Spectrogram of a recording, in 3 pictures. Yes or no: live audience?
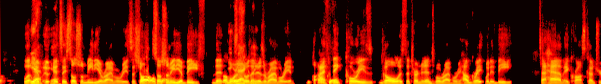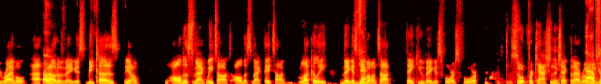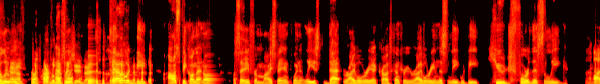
no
